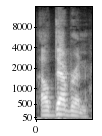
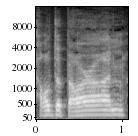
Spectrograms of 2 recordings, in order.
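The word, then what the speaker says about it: Aldebaran: Some people pronounce it Aldaron or something. I think that's probably just because in their brain they're hearing Alderon. Yeah, but Captain Bard pronounces it Al Debran. So that's how I'm going to pronounce it because the Enterprise goes there at some point.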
